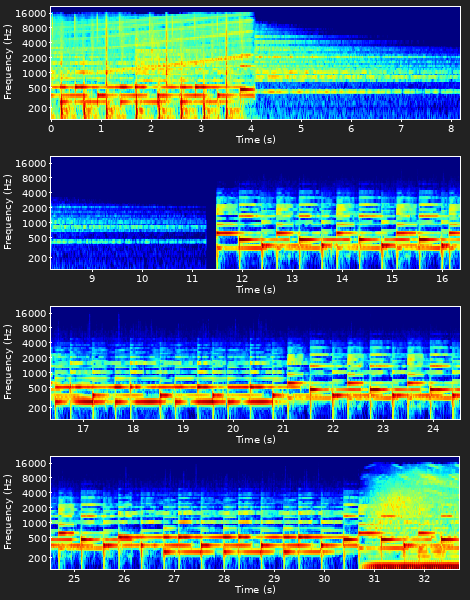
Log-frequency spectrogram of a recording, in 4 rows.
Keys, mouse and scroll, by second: 0.2 Down, 0.5 Up, 0.8 click, 1.8 Down, 2.3 Right, 2.6 click, 3.7 alt+scroll down 2, 3.9 space, 4.1 click, 4.3 space, 5.9 m, 6.4-7.2 alt+scroll up 2, 7.2 click, 8.4 x, 8.7 click, 10.5 v, 10.7 click, 12.5 z, 12.6 click, 13.6 ctrl+z, 14.4 typing, 15.9 z, 17.0 click, 17.2 scroll up 1, 17.4 click, 18.5 m, 19.2 click, 21.9 v, 22.1 click, 22.7 x, 23.3 click, 23.6 ctrl+z, 23.9 click, 26.5 ctrl+z, 26.9 click, 27.5-28.2 typing, 28.9 ctrl+shift+z, 29.4 m, 30.4 shift+x, 31.6 ctrl+click.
